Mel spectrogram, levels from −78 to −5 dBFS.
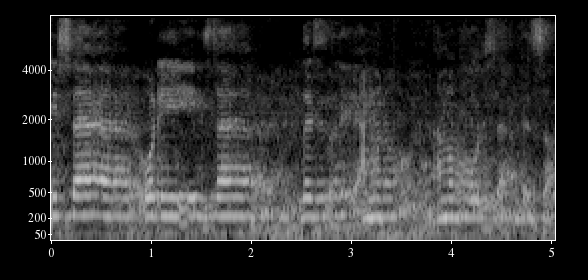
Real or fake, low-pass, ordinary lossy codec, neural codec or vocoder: fake; none; none; codec, 16 kHz, 2 kbps, FreqCodec, larger model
